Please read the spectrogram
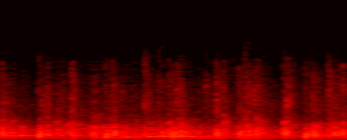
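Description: A crowd applauds together, a dense, steady patter of many hands clapping at once that fills the whole stretch without pause, moderately loud.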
